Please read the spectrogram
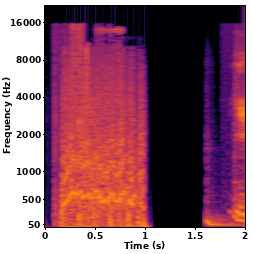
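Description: A harsh, scratchy digital glitch sound effect, lasting about a second and cutting off suddenly. A man's voice begins near the end.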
